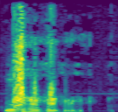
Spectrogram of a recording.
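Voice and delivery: drawn-out low theatrical "wahh"; put-on ominous wail; mock villain cry. Mock villain noise after the introduction.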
